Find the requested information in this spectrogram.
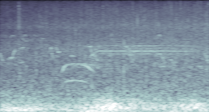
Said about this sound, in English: And then there's the rain, every pot farmer's worst nightmare. It causes mold, which can destroy your crop. Everything's going to get soaked. Things are going to start to rot.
